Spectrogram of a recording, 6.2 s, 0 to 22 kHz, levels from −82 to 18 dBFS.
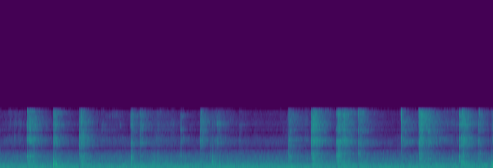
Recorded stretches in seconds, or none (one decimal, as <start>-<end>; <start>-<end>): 0.0-3.5; 5.7-6.2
